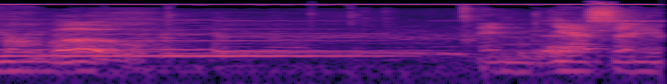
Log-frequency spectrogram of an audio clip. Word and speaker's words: Merlot: Also put this towards naming the Dracula X Chronicles file name Merlot. And yes, I knew how to pronounce that already. Thank you for the pronunciation. You mean like the wine? Yes.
